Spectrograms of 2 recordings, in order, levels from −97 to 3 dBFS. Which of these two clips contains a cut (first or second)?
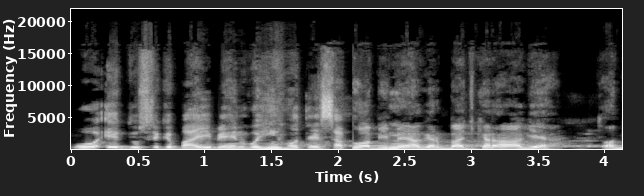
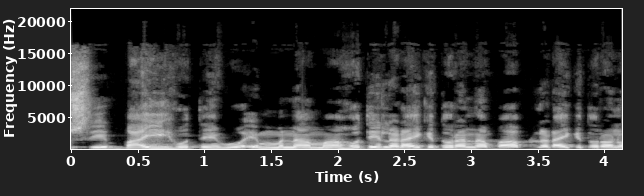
first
